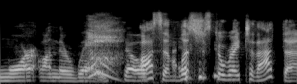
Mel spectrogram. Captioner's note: gasps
